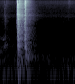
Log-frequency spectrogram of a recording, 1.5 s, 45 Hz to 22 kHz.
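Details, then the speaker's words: 1976 Gottlieb Sure Shot pinball machine at power-on with coin door open: two quick sharp clicks then one later click in a quiet room, the lockout relay pulling in normally. "I turned it on and then I just did this and you hear that little bit of Lights little bit of clicking of"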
